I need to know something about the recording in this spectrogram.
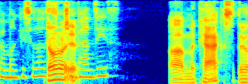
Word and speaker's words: macaque: Throngs of macaque monkeys, that is how you pronounce macaque, ran around, at times fighting with each other while the crowds of visitors and locals grew.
